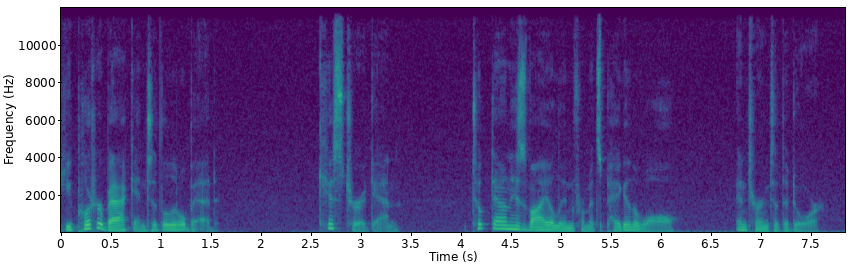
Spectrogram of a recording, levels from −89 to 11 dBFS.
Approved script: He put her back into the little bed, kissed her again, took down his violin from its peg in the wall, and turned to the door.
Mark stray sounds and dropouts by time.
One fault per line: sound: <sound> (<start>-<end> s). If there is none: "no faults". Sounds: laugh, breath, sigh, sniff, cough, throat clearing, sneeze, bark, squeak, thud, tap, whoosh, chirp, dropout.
no faults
